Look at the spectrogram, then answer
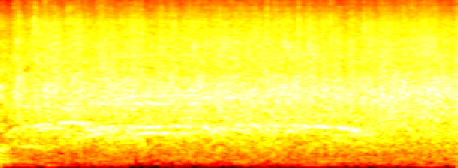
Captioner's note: applause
